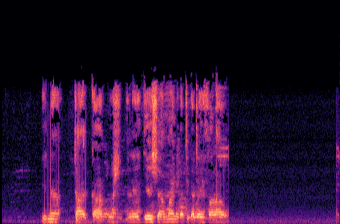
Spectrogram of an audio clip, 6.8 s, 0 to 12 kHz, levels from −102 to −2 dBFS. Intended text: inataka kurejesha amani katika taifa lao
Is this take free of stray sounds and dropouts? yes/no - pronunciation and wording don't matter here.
yes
